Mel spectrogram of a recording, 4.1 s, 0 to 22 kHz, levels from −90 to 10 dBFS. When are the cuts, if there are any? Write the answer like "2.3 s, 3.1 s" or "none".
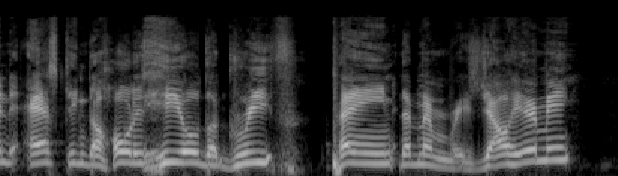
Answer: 1.0 s, 2.2 s, 2.7 s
